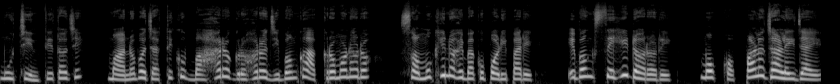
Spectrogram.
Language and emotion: Odia, fearful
